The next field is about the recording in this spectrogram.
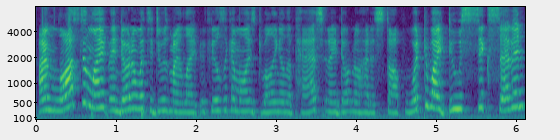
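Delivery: ordinary talk, nothing marked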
